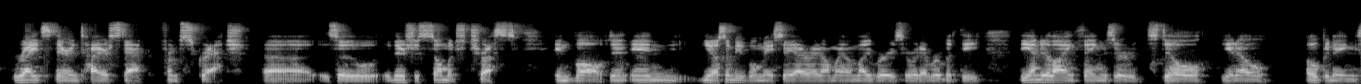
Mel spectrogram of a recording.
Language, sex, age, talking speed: English, male, 30-49, 175 wpm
